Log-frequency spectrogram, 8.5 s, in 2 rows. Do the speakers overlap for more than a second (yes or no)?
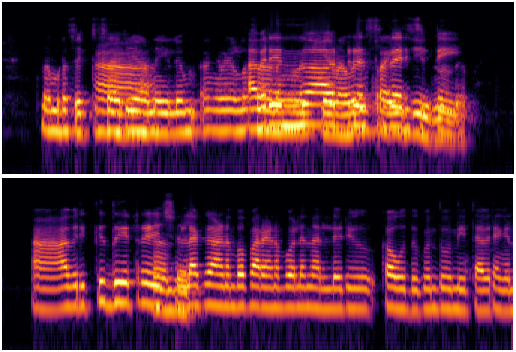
yes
